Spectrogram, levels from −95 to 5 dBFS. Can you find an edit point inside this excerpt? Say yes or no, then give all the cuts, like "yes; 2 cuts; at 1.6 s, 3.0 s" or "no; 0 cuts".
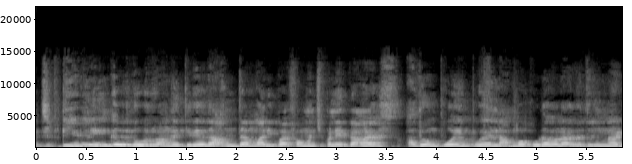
no; 0 cuts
